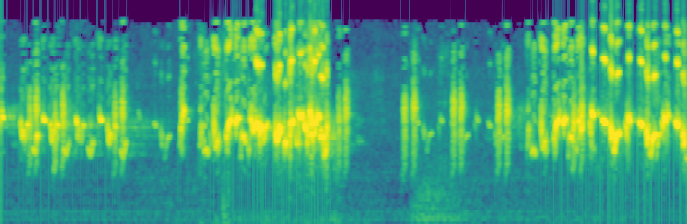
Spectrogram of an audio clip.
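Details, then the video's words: Bulbul pouring out fast, twittering, warbled phrases in two main bursts, with a short quiet break in the middle. "صوت البلبل الجميل"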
